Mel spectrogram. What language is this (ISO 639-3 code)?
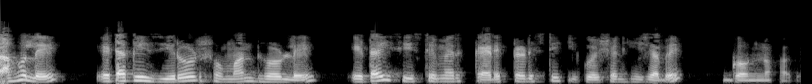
ben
